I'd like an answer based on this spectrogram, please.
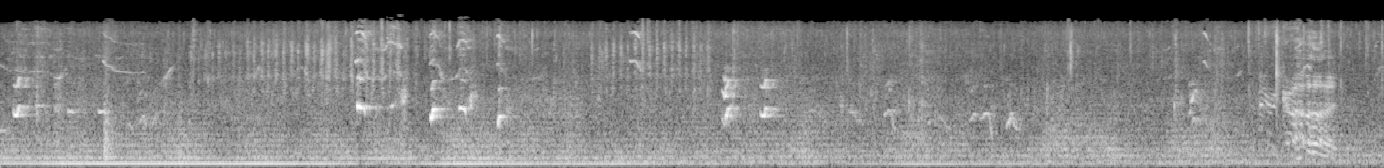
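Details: Nine-week-old female puppy of the Rodin/Katana litter giving short, sharp high yips and whimpers in scattered bursts, some paired, with quiet gaps between, over a steady low electrical hum.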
